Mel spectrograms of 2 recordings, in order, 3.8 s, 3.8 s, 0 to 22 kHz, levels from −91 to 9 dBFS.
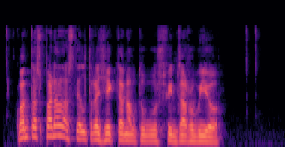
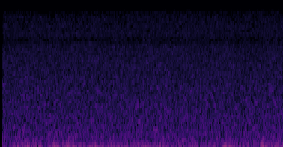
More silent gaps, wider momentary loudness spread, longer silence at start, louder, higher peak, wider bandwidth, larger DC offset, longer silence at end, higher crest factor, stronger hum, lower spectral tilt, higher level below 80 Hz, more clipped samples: neither; first, 4 LU vs 0 LU; first, 0.2 s vs 0 s; first, -25 LUFS vs -61 LUFS; first, -8 dBFS vs -46 dBFS; second, 11.5 kHz vs 16.5 kHz; neither; first, 0.9 s vs 0 s; about the same, 18 dB vs 16 dB; neither; first, -6 dB/octave vs -2.5 dB/octave; first, -62 dBFS vs -68 dBFS; neither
